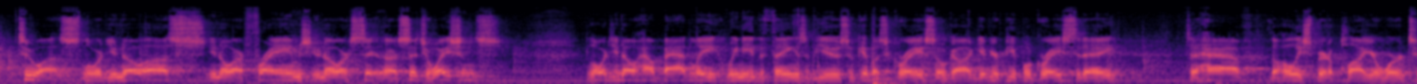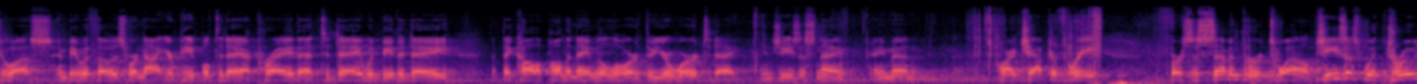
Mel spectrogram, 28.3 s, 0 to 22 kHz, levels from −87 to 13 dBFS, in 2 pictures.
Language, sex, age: English, male, 40-59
